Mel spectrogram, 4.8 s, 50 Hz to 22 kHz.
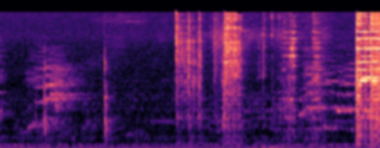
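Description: Hand tools (locking pliers and a screwdriver) clicking and scraping on metal as an aluminium plate is pried off a Honda Wave S100's crankshaft, with a short ringing metallic clatter near the end.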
